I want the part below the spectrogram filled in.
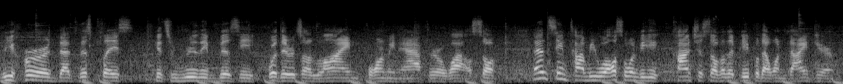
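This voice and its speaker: Noticeable background noise accompanies speech delivered very fast. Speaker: food and travel vlogger. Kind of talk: casual food vlog commentary. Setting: restaurant in Bangkok.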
